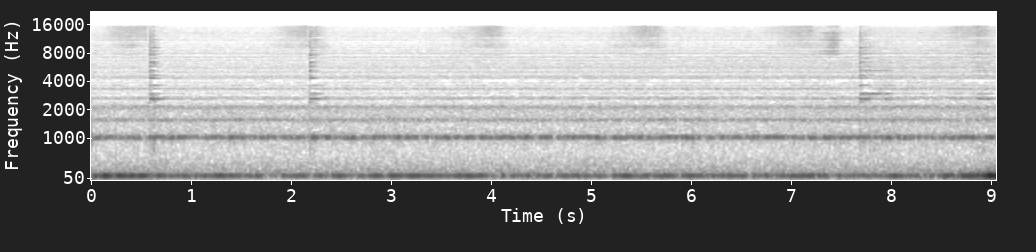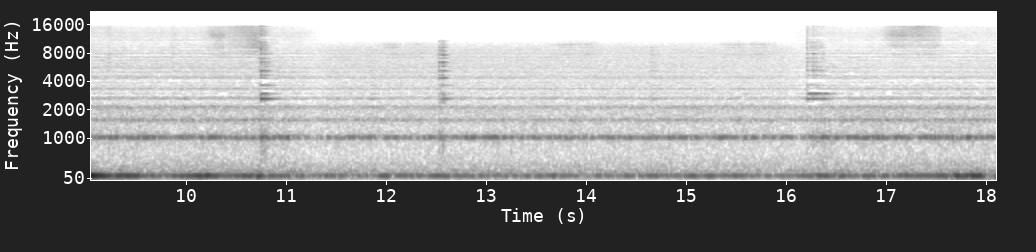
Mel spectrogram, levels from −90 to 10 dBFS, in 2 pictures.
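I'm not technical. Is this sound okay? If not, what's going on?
No. From 11.09 to 16.30 s there is digital radio blending to analogue. The receiver lost its digital signal and faded over about 0.36 s to the FM broadcast, so faint hiss appears and the level drops slightly.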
